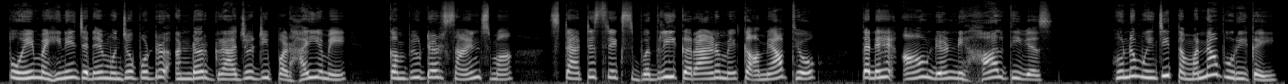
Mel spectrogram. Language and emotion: Sindhi, happy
